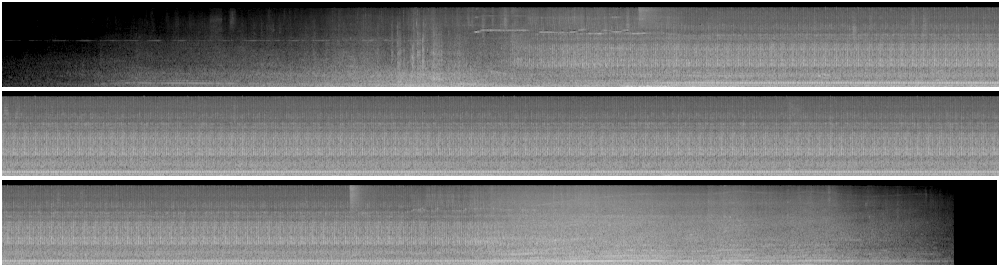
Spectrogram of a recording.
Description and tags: Arrival and stop of the bus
